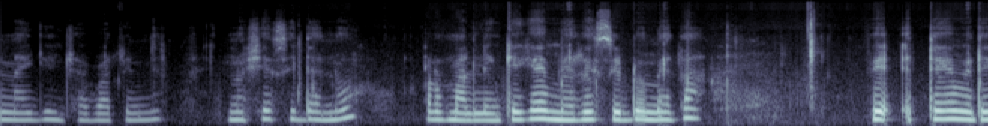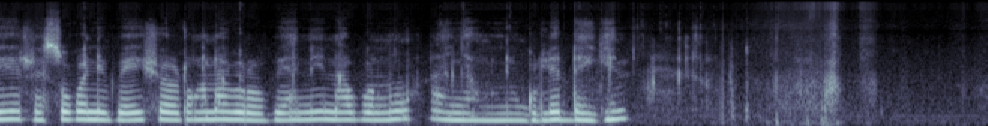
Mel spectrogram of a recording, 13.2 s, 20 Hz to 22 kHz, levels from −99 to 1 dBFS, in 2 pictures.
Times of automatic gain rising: 0.49-4.03

